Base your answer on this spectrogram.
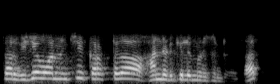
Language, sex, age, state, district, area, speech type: Telugu, male, 30-45, Andhra Pradesh, Krishna, urban, conversation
